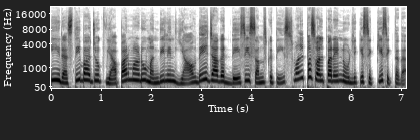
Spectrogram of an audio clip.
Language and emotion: Kannada, happy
